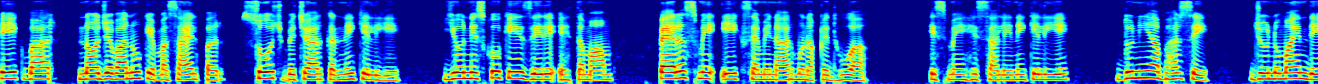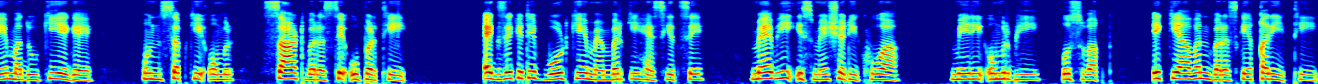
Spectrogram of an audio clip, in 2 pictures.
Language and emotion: Urdu, neutral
